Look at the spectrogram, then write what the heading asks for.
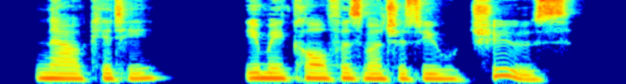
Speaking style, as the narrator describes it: said Mr

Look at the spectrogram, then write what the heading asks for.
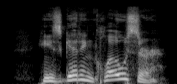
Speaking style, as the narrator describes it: exclaimed Mister

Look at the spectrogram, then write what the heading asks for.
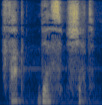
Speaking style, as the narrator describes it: Lauren breathed

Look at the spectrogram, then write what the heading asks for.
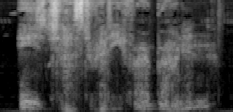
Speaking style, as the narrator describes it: said the man in black, with a growl of triumph

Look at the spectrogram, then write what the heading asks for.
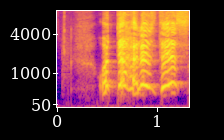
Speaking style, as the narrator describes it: I shrieked

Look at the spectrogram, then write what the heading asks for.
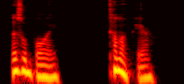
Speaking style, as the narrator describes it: said sternly

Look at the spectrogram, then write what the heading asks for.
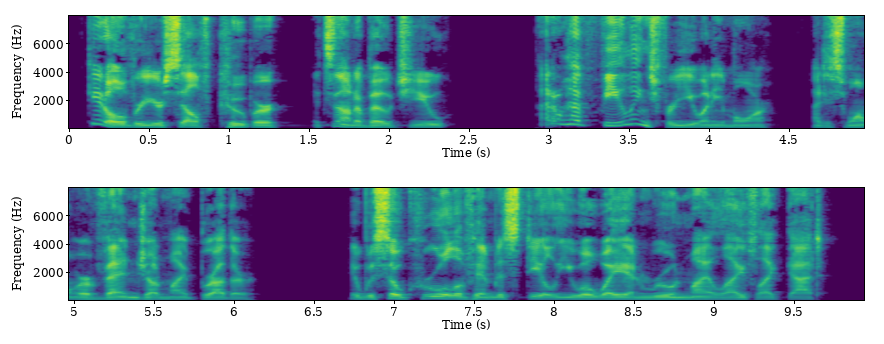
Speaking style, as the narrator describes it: Elliot just laughed and said

